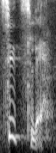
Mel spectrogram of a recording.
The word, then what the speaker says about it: Zizler: Ó, é Zitzler.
